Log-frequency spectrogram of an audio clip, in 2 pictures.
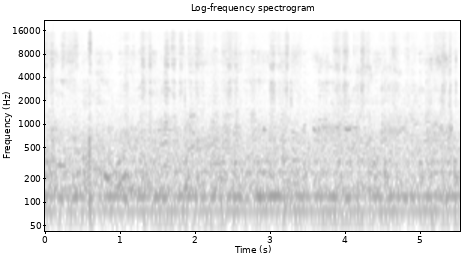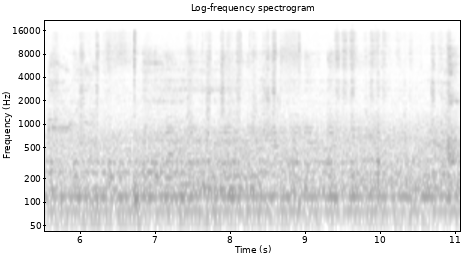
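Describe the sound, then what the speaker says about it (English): Pen writing on cards for a reading, a steady close scratching and rubbing across the whole stretch, with faint background noise and no speech. "I said I was gonna start writing on these cards"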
